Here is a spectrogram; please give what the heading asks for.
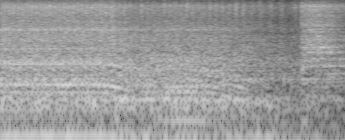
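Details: Honda CR-V failing to start: brief strained electrical whir with rapid clicking chatter, not quite cranking; starter not taking power, fixed by replacing the starter.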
